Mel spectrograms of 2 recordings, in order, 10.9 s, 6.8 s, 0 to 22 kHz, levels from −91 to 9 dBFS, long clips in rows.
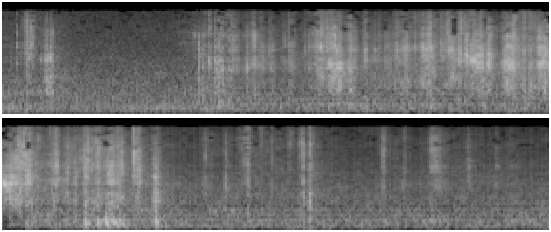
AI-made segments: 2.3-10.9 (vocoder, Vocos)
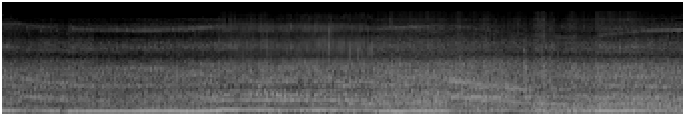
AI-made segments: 2.2-3.7 (vocoder, BigVGAN v2)

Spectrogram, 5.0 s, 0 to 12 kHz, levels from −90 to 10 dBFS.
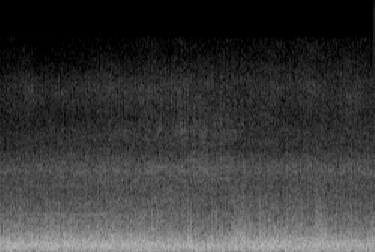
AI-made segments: none

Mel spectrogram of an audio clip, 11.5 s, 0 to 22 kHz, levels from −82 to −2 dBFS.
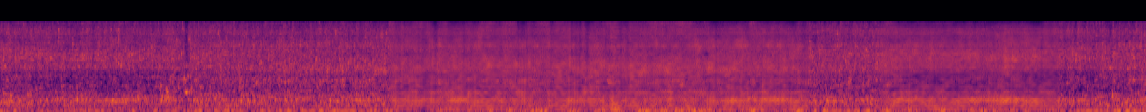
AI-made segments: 3.9-8.1 (vocoder, Vocos); 8.8-10.6

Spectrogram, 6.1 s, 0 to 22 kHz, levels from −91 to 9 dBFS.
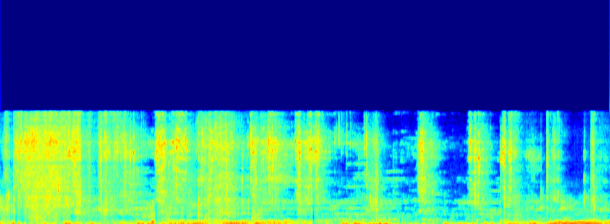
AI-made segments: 0.0-1.3 (codec, HILCodec); 5.0-6.1

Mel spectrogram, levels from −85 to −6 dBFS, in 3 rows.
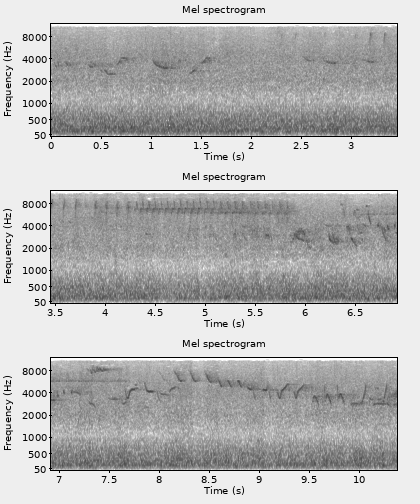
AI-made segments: none

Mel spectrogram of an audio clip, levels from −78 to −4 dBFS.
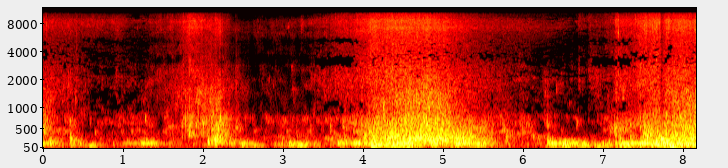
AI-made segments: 1.3-3.4 (codec, HILCodec)

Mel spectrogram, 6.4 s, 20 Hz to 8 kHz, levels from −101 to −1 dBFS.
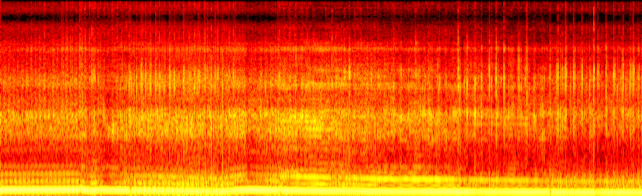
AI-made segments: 0.8-1.3 (codec, SNAC); 2.8-5.5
